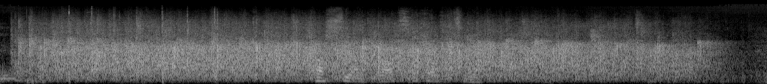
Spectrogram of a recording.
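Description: A room full of people claps steadily for about seven seconds, a dense, even wash of applause that fades out quickly at the end.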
